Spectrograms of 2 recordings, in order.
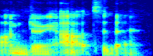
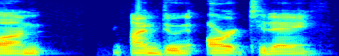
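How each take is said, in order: First: It is fast with a weak R sound. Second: It is careful with a strong R sound. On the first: It is casual talk among friends. "when I'm talking to my friends, we speak so fast" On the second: It is careful talk so others understand. "sometimes I do pronounce my R's really hard"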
